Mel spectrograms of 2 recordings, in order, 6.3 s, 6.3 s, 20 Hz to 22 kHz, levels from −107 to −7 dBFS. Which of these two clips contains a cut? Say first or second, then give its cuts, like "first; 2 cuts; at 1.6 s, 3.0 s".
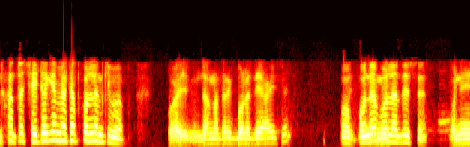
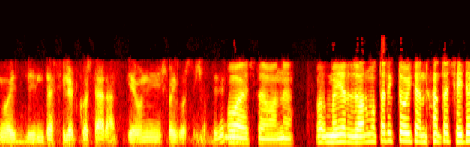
second; 1 cut; at 4.0 s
